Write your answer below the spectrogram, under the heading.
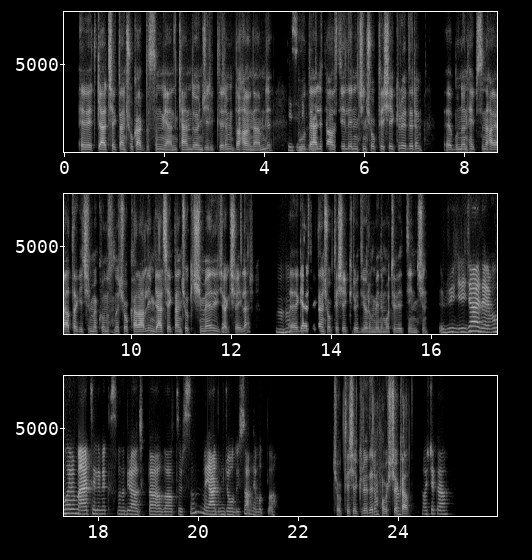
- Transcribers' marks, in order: tapping
- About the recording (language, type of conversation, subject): Turkish, advice, Sürekli erteleme yüzünden hedeflerime neden ulaşamıyorum?
- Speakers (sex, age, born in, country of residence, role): female, 40-44, Turkey, Hungary, advisor; male, 20-24, Turkey, Poland, user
